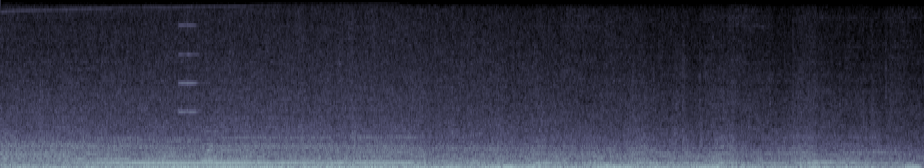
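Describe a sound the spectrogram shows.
A racing car engine roars at high speed, then drops in pitch as the car slows.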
